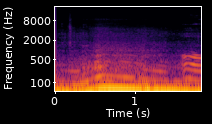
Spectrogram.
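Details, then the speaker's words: Alfa Romeo 75 3.0 V6 Veloce after exhaust holes were repaired, newly MOT'd after 7-8 years off the road: short deep rev with a smooth rasp, no puffing or ticking; exhaust sealed and healthy. "raspy V6 engine."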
